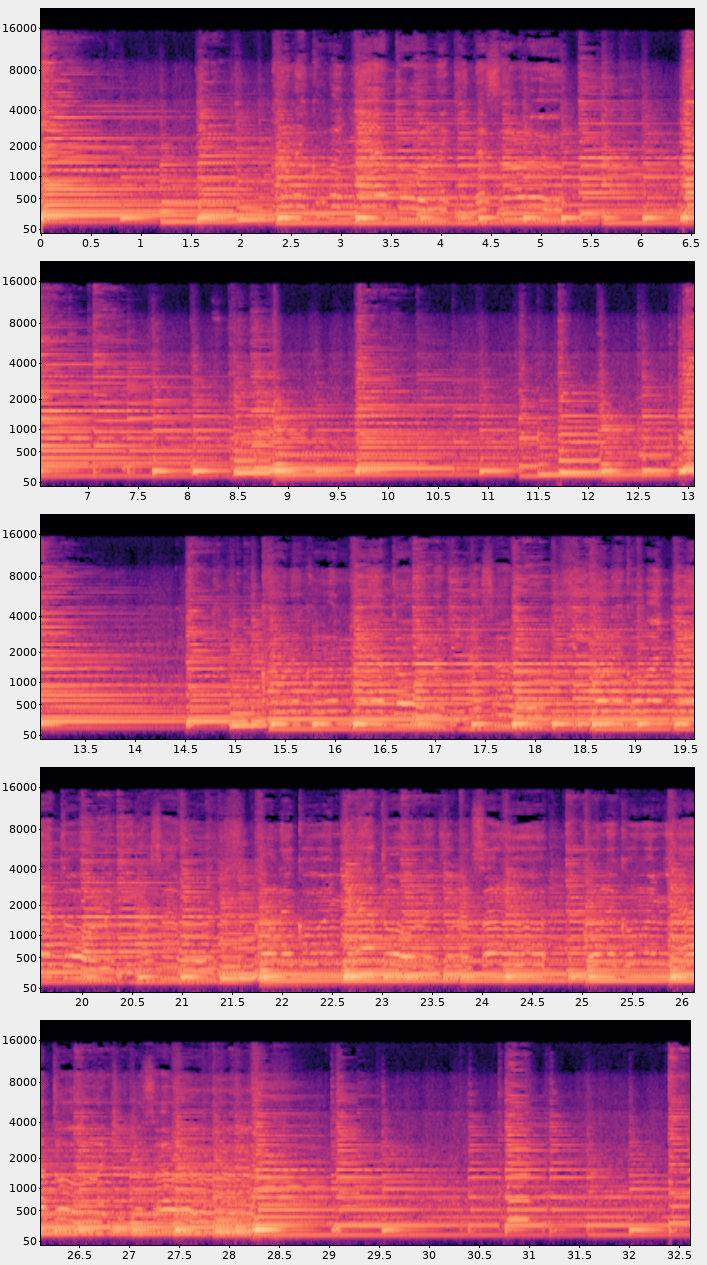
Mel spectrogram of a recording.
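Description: Acoustic guitar music without singing: an instrumental passage of chords and plucked notes.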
